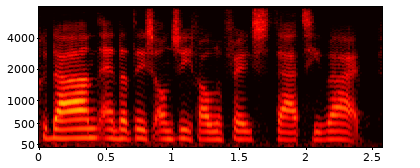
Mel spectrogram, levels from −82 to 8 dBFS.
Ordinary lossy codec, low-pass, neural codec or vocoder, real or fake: none; none; codec, 16 kHz, about 1 kbps, DyCAST, with the encoder's durations; fake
